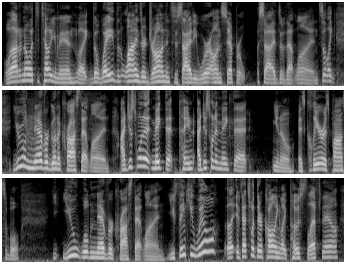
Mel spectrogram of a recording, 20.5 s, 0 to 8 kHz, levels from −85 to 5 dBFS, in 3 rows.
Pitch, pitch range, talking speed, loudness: 165 Hz, 135-195 Hz, 215 wpm, -21 LUFS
